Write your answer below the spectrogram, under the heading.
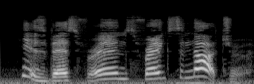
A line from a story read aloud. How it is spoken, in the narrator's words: my father said with a sneer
